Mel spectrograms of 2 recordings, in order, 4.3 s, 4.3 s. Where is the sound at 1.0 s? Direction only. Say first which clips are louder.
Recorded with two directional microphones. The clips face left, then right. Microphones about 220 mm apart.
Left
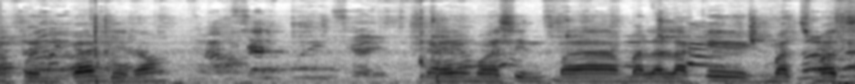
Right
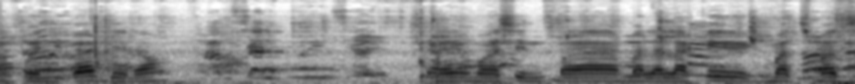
Right 6 dB; 45° right (ahead or behind).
